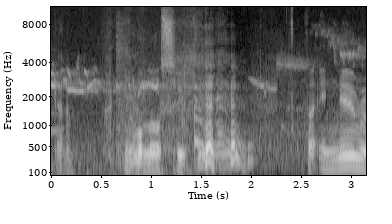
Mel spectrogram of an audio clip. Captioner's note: laughter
